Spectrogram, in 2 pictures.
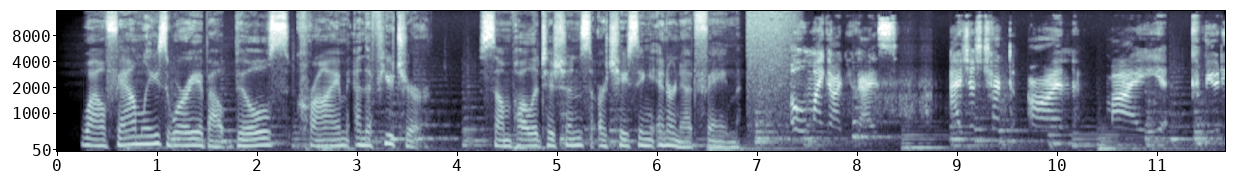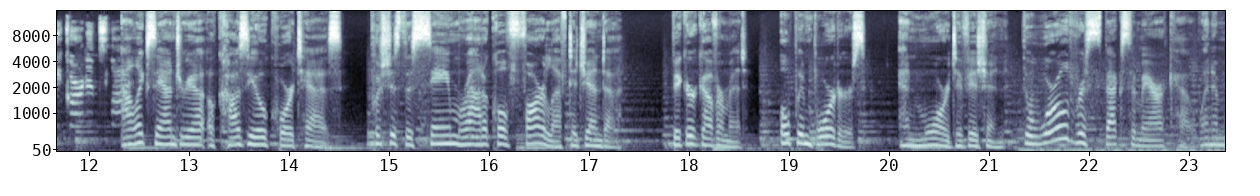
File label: Republican Voiceover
